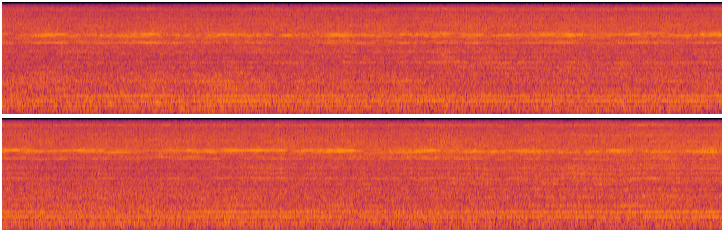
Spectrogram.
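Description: A small toy helicopter's rotor whirs and whines steadily as it hovers outdoors.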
